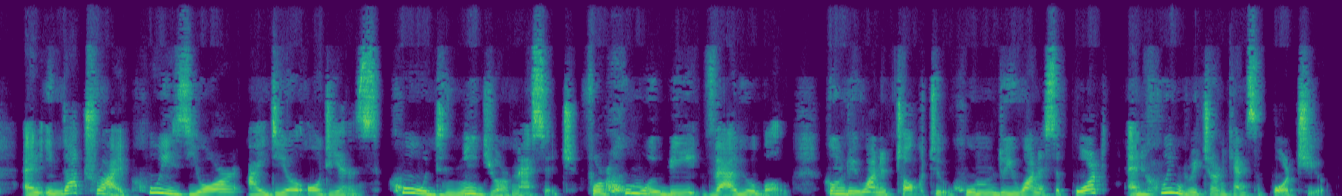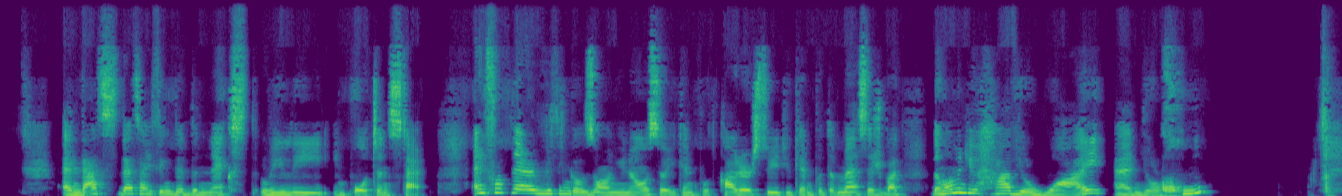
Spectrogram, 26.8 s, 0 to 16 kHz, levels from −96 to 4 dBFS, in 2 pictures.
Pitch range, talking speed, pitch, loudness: 175-240 Hz, 180 wpm, 185 Hz, -20 LUFS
